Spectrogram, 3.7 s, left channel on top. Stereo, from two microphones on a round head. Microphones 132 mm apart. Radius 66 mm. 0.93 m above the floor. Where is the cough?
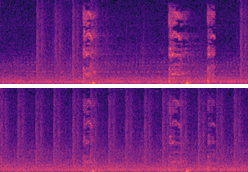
50° left (ahead or behind).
